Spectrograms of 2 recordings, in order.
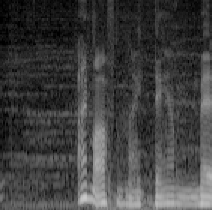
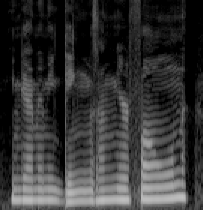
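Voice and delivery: mock snot-nosed kid voice, much higher; 7 semitones higher than usual. Raging at Todd, the speaker mimics him as a snot-nosed kid: imitating a snot-nosed kid. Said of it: "you are that fucking snot-nosed kid saying".

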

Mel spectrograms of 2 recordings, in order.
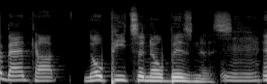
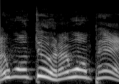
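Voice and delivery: put-on New York accent, pitched up; 9 semitones higher, 4 dB louder than usual. Retelling a story, voicing a woman in it, with a put-on New York accent. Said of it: "She starts doing a New York accent too".

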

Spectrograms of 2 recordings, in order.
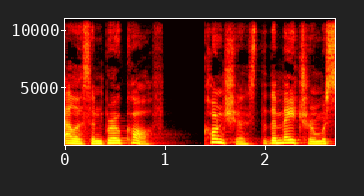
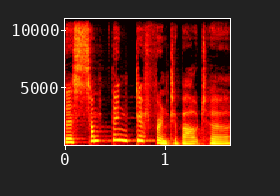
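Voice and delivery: plain

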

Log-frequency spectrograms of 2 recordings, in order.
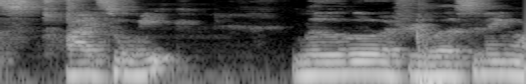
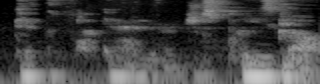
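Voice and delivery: hushed voice, much quieter; 10 dB quieter than usual. Retelling what people were heard saying, hushed voice. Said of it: "you could hear the hushed voice of".

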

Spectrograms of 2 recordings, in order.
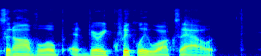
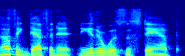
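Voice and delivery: ordinary talk

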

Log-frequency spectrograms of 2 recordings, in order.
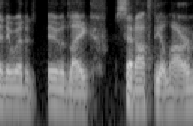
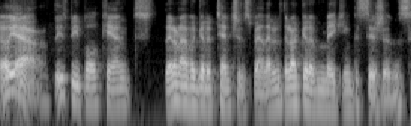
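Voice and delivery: usual speaking voice

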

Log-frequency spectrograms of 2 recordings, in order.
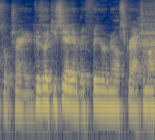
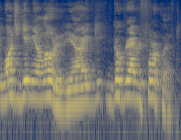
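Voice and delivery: mock joking, sarcastic teasing tone; 4 semitones higher than usual. Retelling ribbing a regular customer: imitating sarcastic ribbing. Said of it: "sarcasm relies heavily on facial expressions".

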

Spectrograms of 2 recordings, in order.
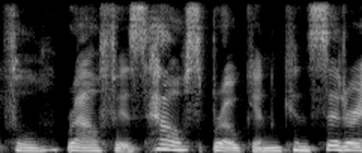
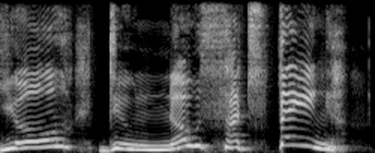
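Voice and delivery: very high, drawn-out, furious shriek; 10 semitones higher than usual. Screaming into the phone at a caller who is bothering her: screaming. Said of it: "I screamed into the phone".

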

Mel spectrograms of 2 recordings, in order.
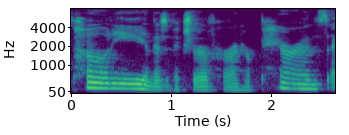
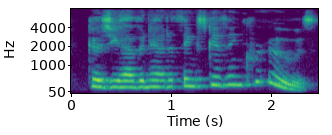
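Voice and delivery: put-on Boston-Long Island accent, much higher pitch; 11 semitones higher than usual. Retelling Joey Buttafuoco's reply to her, in a Joey Buttafuoco impression with Boston-Long Island accent. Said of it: "kind of got this Boston and then yet Long Island accent".

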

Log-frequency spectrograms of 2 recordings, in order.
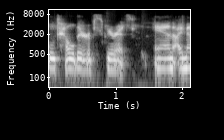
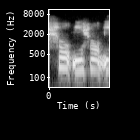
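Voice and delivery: put-on desperate, crying voice. Retelling a possession, quoting a woman's voice: imitating a desperate cry for help. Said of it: "her voice was crying for".

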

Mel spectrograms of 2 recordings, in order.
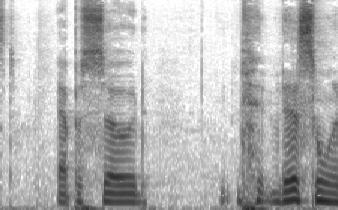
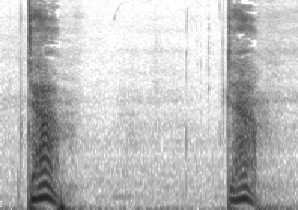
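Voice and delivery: blurted out loud and high; 5 semitones higher, 5 dB louder than usual. Doing a favorite line as an impression: Gordon Ramsay impression. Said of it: "you ready for my Gordon Ramsay impression?".

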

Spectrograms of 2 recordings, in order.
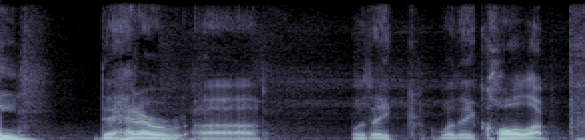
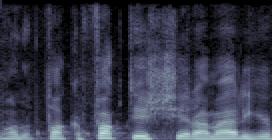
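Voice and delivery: mock whiny cursing, higher, faster; 7 semitones higher than usual. Retelling guys walking back up the hill, imitating them cursing. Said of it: "walking back up the hill cursing".

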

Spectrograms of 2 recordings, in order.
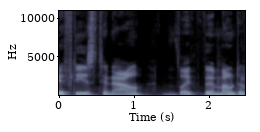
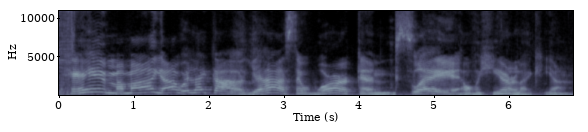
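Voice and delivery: put-on heavy Spanish accent, higher; 11 semitones higher than usual. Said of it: "like, this, like, [name] from the Block voice".

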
